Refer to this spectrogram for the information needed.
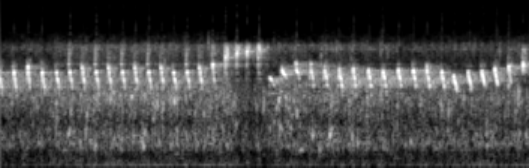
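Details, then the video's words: Kapas tembak, or sooty-headed bulbul, in full song for training other songbirds: a dense, rapid chattering trill of high chirps, about four per second, briefly rising in pitch midway. "Kapas tembak gacor || Masteran burung"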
